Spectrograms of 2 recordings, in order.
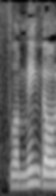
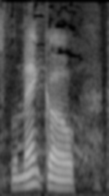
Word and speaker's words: flamenco: Now, realizing that in society, that's pronounced, a lot of people pronounce it as flamingo dancing. But that is not what it is. It's that. It's flamenco dancing.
